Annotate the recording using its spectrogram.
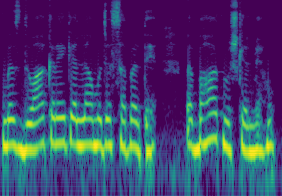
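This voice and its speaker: A woman's voice: medium pitch, steady tone, warm tone, lightly acted. A woman voicing a patient young daughter-in-law who pleads humbly and tearfully, in a storybook reading. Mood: pleading.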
